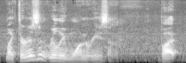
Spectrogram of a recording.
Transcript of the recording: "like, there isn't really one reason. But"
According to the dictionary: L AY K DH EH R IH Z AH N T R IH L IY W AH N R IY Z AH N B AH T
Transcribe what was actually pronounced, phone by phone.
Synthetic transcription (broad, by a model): L AY K DH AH R IH Z AH N T R IH L IY W AH N R IY Z AH N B AH T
